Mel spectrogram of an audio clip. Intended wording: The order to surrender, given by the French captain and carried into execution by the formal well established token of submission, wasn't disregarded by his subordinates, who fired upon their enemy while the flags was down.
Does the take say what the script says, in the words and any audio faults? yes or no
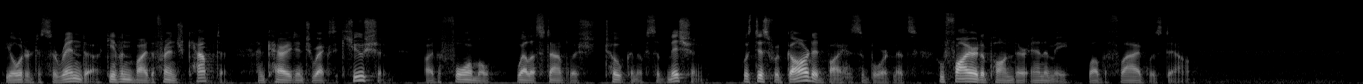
no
